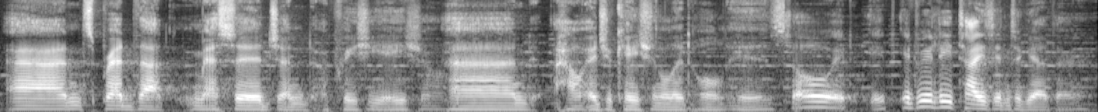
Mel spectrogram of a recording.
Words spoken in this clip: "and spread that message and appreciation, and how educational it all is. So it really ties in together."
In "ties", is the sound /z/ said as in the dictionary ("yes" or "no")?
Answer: yes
